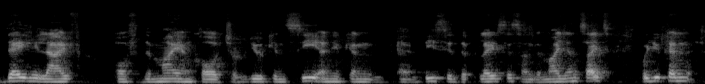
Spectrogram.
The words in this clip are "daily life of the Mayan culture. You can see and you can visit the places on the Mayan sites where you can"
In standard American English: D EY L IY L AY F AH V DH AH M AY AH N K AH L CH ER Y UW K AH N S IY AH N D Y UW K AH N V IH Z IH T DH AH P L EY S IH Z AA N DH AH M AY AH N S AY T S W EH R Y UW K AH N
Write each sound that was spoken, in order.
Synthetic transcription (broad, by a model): D EY L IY L AY F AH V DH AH M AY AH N K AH L CH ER Y UW K AH N S IY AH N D Y UW K AH N B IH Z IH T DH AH P L EY S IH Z AA N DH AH M AY AH N S AY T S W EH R Y UW K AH N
